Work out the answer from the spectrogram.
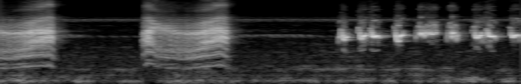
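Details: Long-tailed shrike singing loudly to prompt other shrikes: two long harsh grating rasps, then a fast run of chirpy, stuttering high notes.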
